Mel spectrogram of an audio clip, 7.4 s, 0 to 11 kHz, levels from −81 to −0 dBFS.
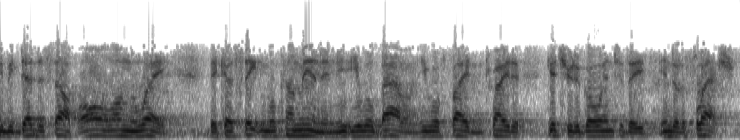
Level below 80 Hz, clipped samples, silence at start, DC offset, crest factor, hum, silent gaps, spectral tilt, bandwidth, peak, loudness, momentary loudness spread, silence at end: -50 dBFS; under 0.1%; 0 s; under 0.1%; 10 dB; none; none; -10 dB/octave; 4.9 kHz; 0 dBFS; -11 LUFS; 4 LU; 0 s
